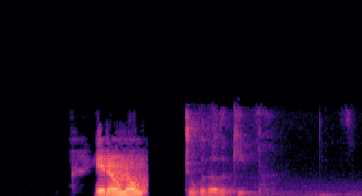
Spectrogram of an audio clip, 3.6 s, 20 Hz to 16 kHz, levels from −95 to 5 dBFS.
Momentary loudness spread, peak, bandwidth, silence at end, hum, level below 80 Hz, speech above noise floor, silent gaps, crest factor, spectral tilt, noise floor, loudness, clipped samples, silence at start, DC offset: 22 LU; -2 dBFS; 7.4 kHz; 1.2 s; none; -64 dBFS; over 73 dB; 1.51-1.85 s; 20 dB; -7 dB/octave; under -90 dBFS; -18 LUFS; under 0.1%; 0.95 s; under 0.1%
